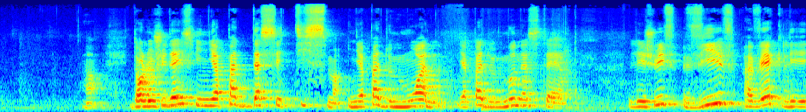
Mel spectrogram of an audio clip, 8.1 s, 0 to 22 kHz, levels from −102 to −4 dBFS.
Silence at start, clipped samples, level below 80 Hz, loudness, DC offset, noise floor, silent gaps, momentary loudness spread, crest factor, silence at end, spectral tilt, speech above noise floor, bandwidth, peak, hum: 0.8 s; under 0.1%; -68 dBFS; -23 LUFS; under 0.1%; -56 dBFS; none; 11 LU; 20 dB; 0 s; -3.5 dB/octave; 32 dB; 19 kHz; -4 dBFS; none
